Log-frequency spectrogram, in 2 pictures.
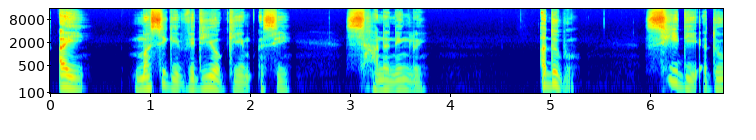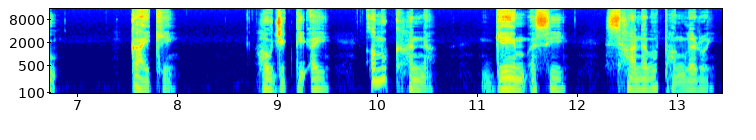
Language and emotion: Manipuri, sad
